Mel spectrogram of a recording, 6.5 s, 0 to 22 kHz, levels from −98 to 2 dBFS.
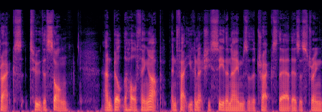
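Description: No technical faults can be heard anywhere in this clip. Nothing in the audio calls for a timestamp or a closer look.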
